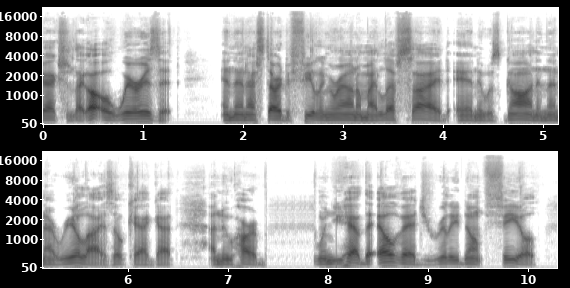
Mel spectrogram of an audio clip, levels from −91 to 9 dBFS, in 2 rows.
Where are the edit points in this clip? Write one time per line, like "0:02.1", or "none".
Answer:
0:07.5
